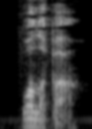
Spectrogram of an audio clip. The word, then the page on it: walloper: Australian English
